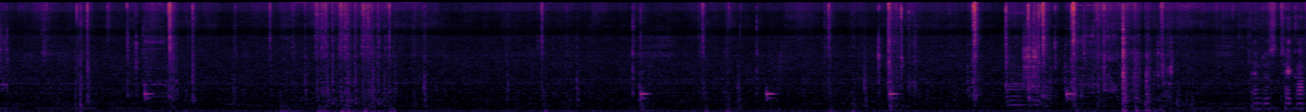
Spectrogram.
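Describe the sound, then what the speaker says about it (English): A sewing machine stitches a box pattern to hold the end of a strap in place, heard as short bursts of rapid mechanical ticking with pauses between runs, fairly quiet over a steady low hum. "What we're doing is just sewing a box around the end to hold it in place."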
